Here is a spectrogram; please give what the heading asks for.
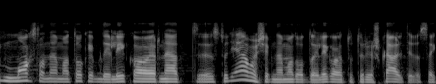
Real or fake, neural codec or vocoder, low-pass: real; none; 7.2 kHz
